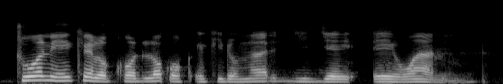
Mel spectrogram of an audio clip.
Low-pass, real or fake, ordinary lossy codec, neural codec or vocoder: 14.4 kHz; fake; none; codec, 32 kHz, 1.9 kbps, SNAC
